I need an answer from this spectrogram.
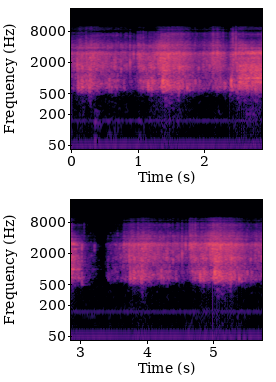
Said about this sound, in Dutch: En dan sla je dat flapje van de golven open en dan hoor je een nijlpaard plonsen. En dat is misschien wel leuk om even te laten horen hoe je dat nijlpaard moet plonsen.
